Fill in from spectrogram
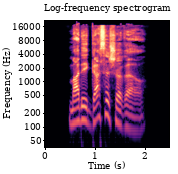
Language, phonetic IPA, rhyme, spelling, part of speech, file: German, [madəˈɡasɪʃəʁɐ], -asɪʃəʁɐ, madegassischerer, adjective, De-madegassischerer.ogg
